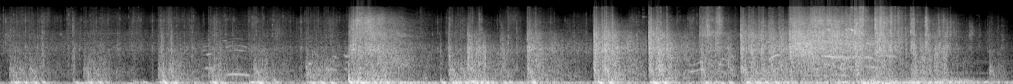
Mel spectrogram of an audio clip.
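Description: Gunfire and heavy explosions in Call of Duty: Modern Warfare 2, with booming blasts and bursts of rapid shots in a loud, chaotic battle, while voices shout over the combat.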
